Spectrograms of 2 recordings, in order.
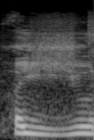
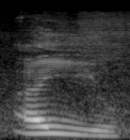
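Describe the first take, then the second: First: The word is said with a hard, forceful onset. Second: The word is said with a gentle, soft onset. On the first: The speaker calls it wrong. "अय्यु नहीं करेंगे" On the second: The speaker calls it right. "अय्यु नरमी से पढ़ेंगे"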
